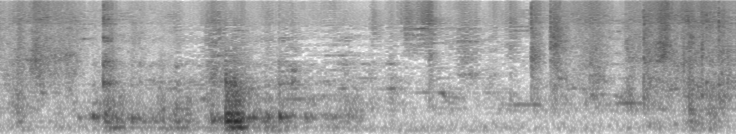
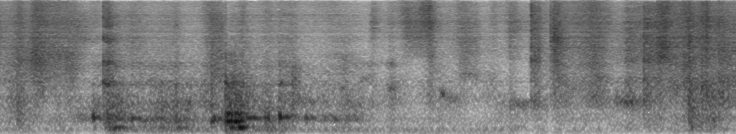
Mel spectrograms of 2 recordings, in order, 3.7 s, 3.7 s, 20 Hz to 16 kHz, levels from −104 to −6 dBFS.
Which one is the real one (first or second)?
first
